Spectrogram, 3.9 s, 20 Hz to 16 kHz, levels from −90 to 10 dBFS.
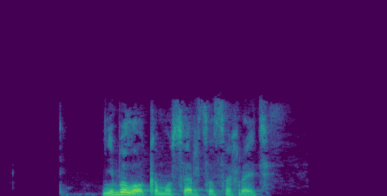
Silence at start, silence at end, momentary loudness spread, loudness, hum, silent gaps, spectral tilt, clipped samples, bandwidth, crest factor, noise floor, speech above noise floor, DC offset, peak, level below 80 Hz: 1.05 s; 1.2 s; 15 LU; -19 LUFS; none; none; -6.5 dB/octave; under 0.1%; 8.2 kHz; 20 dB; -74 dBFS; 55 dB; under 0.1%; -2 dBFS; -64 dBFS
